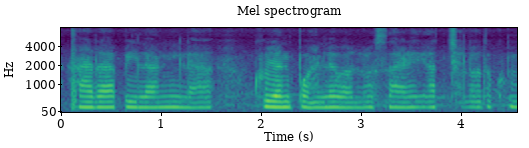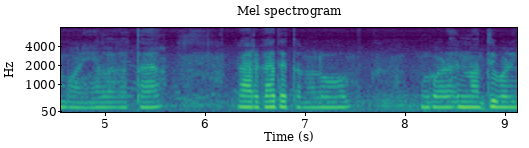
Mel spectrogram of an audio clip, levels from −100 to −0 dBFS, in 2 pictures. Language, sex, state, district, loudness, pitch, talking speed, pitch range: Hindi, female, Uttar Pradesh, Gorakhpur, -30 LUFS, 190 Hz, 150 wpm, 185-195 Hz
